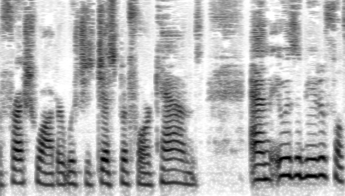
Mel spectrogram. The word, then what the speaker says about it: Cairns: So it looks like Cairns, like because of the AI and so on, but a great way our tour guide told us was, say it like cans. So 1 can of beer, 2 cans of beer.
